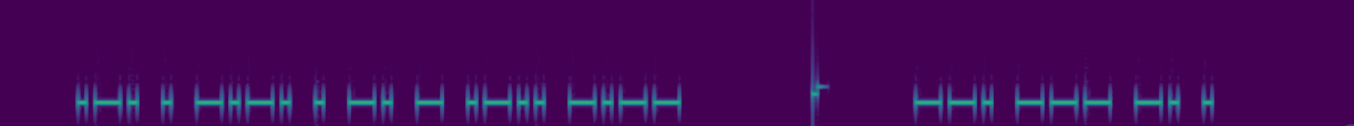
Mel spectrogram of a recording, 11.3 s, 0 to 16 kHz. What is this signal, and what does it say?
Morse code, heard as a keyed tone, about 17 wpm, 700 Hz. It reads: RECENTLY GONE
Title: Sentences from Top 1200 Words - New Word Drill Alt - 17wpm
